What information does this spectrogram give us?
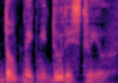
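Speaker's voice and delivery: very deep, very soft, hushed warrior king voice. Echoing the other speaker's attempt at the line from the movie 300, in a Leonidas voice. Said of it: "you just try and put on his voice then?".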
